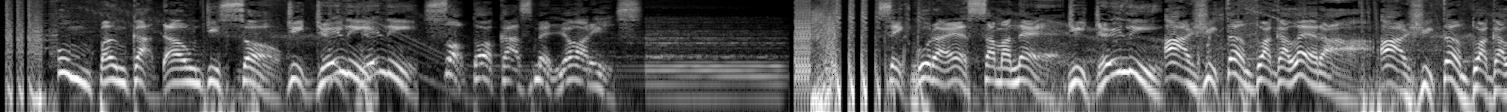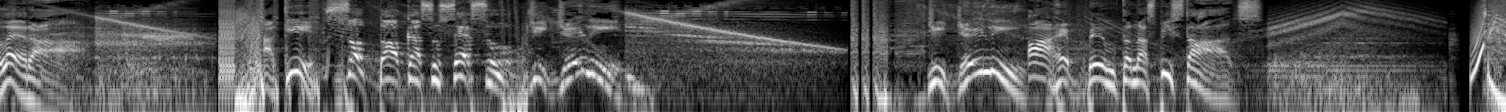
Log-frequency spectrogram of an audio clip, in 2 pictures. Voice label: vinhetas dj locutor

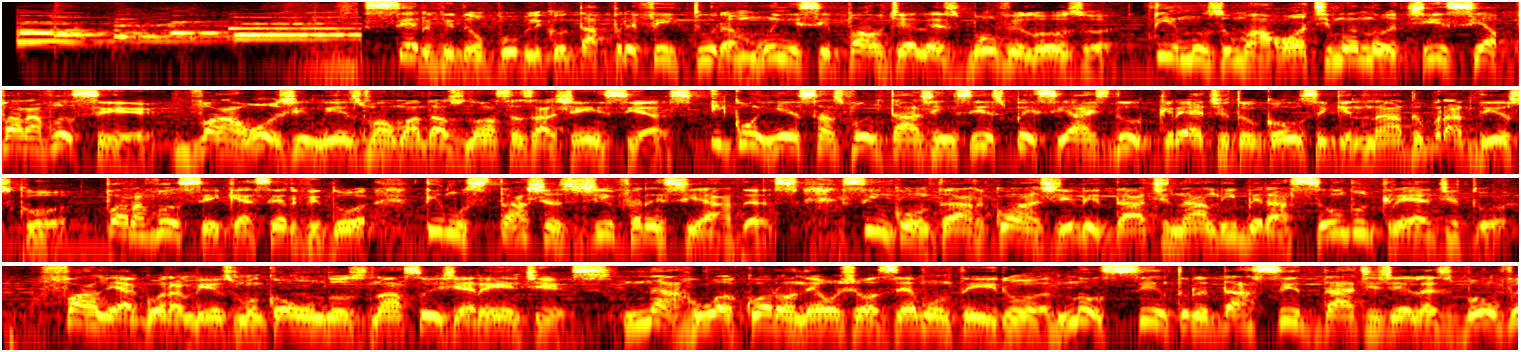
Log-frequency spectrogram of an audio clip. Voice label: offs locução

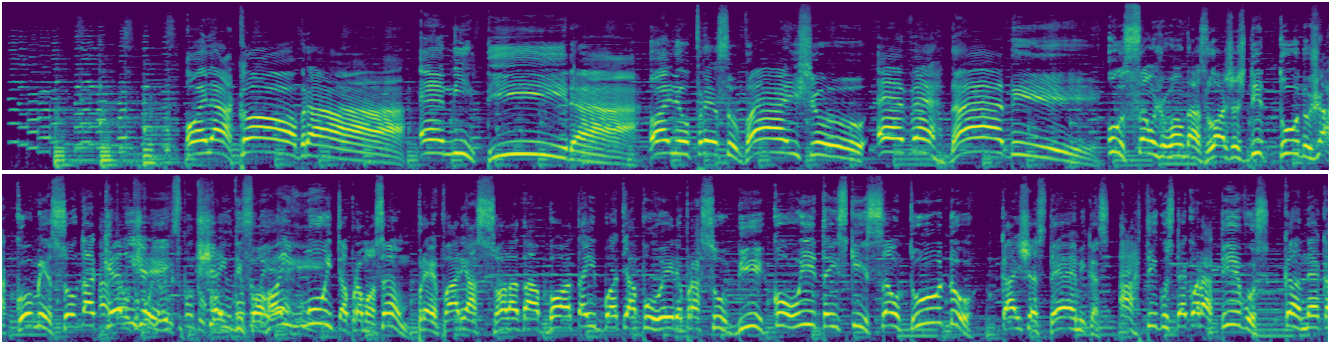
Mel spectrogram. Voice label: voz com sotaque nordestino matuto animado, locutor; locucao; narracao caipi

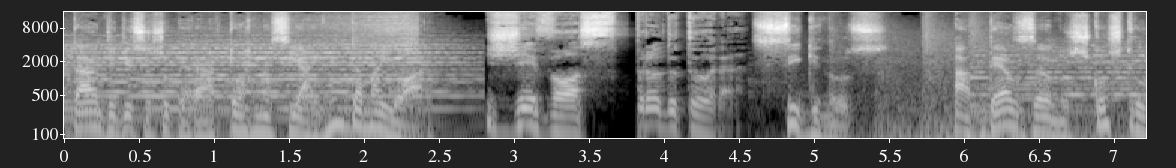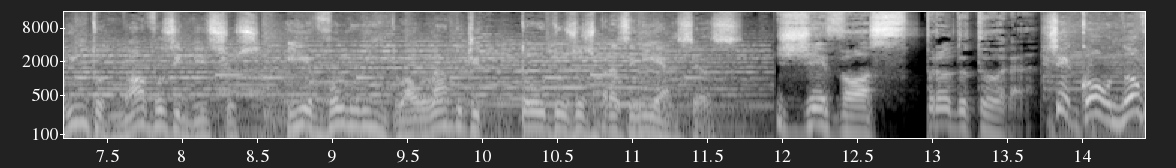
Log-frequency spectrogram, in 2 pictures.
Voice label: voz locutor locucoes para videos

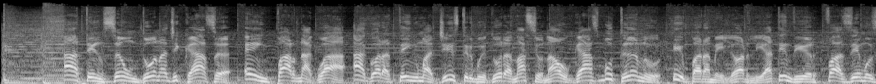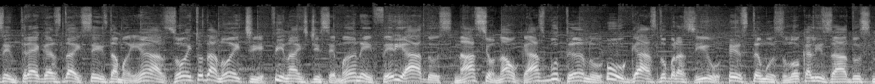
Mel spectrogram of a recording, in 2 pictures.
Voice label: VOZ IMPACTO GRAVE vinheta para distribuidora de gas de cozinha spot chamada; comercial

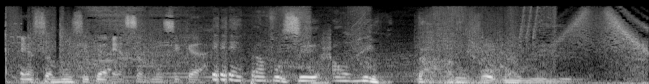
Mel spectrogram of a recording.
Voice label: vinhetas essa musica pra vc aumentar o volume

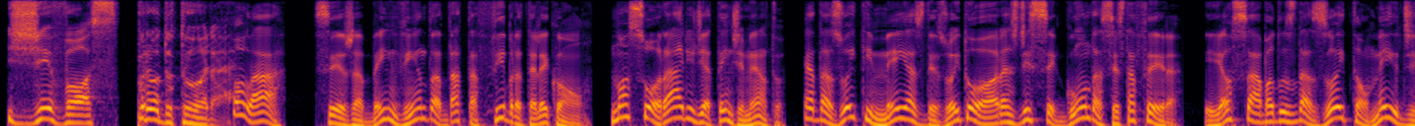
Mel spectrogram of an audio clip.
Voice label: vinhetas TV voz locutor

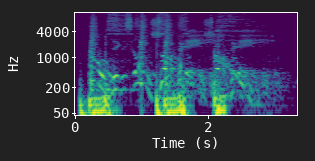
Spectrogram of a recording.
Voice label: locutor vinheta; conexao jovem

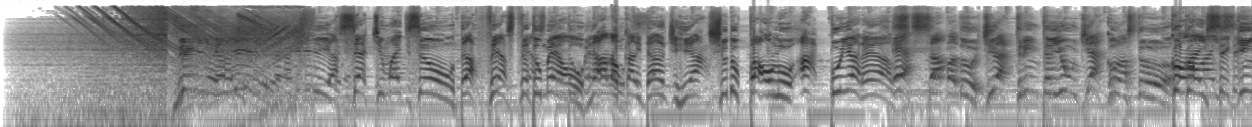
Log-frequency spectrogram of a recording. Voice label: vinheta locutor; festa do mel; riacho do paulo

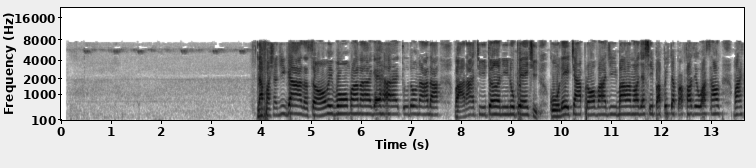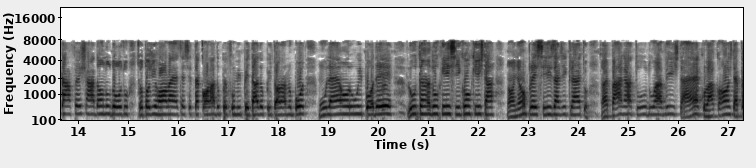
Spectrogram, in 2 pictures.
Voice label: nota de voz

